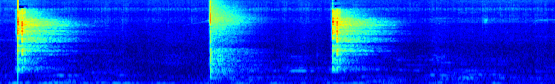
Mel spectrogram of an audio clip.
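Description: Handheld biometric attendance terminal's key-press sound from its built-in speaker: three sharp clicks, each with a short ringing tail, as its touchscreen buttons are tapped, near the start, about a second and a half in, and about two and a half seconds in.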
